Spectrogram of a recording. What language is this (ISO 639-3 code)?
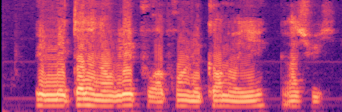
fra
